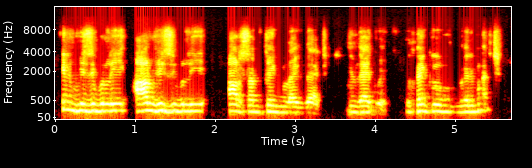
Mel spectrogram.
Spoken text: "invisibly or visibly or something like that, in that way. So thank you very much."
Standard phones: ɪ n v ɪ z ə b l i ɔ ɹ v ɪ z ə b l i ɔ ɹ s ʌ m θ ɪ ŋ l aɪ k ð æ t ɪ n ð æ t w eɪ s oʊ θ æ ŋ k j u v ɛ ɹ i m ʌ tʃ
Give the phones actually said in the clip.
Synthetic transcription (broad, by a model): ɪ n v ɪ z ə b l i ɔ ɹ v ɪ z ə b l i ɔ ɹ s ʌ m t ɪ ŋ l aɪ k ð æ t ɪ n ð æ t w eɪ s oʊ t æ ŋ k j u v ɛ ɹ i m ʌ tʃ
